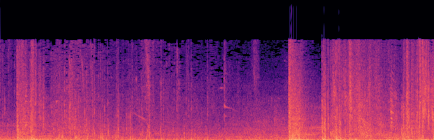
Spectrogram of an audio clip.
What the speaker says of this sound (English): Rocket launcher! Good! Now hit that Panzer!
